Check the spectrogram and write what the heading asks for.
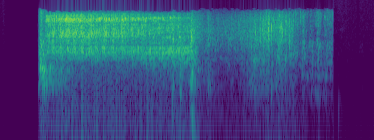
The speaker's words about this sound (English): Oh, bourbon's involved? Well, pour me a double then and let's get this party started.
